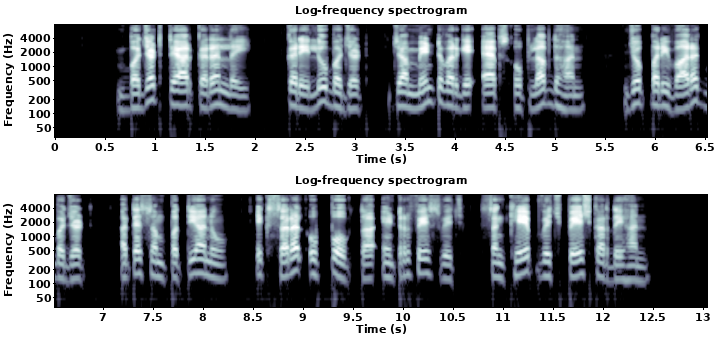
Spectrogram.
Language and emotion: Punjabi, neutral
